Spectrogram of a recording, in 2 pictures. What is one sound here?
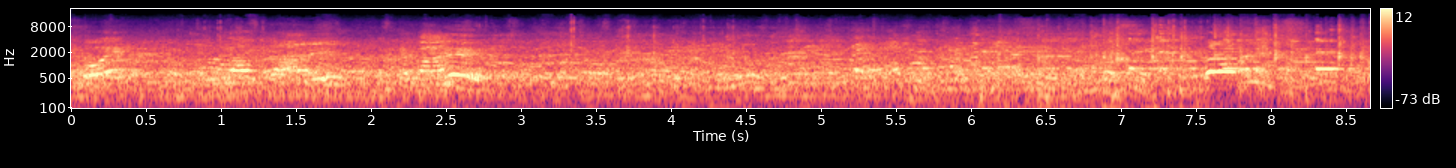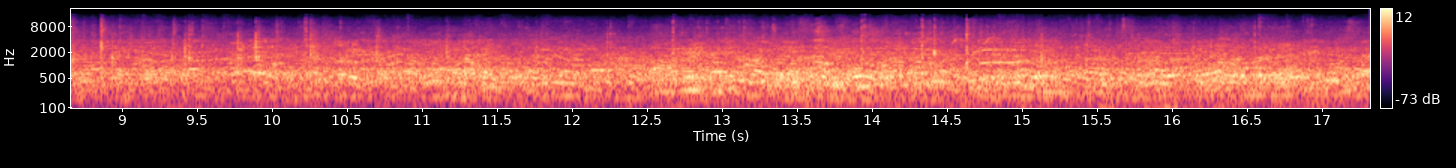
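A crowd of spectators chatters and shouts all around outdoors.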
